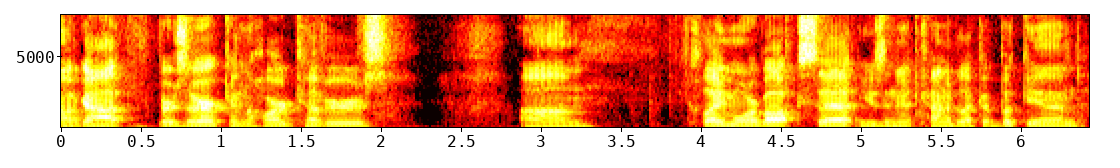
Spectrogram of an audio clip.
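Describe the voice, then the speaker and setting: A man giving a casual tour of his shelves, listing titles with lots of ums and side remarks. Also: medium pitch. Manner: rambling, lists titles with many ums. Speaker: collector showing his shelves.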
